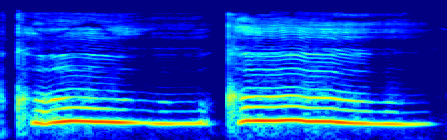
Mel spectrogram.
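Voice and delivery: high, loud drawn-out coo; pigeon cooing. Acted. Wood pigeons call out to Gerda, high and loud. Pigeons end their tale.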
